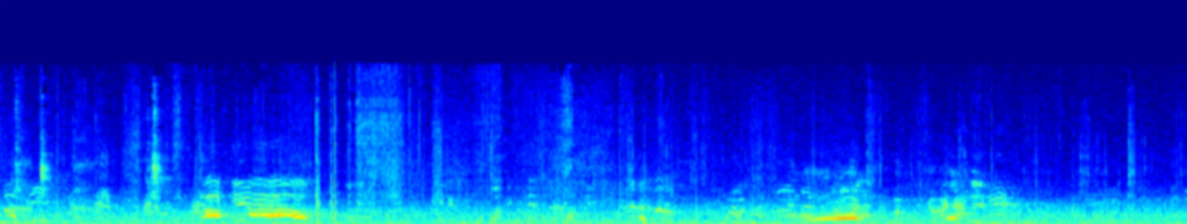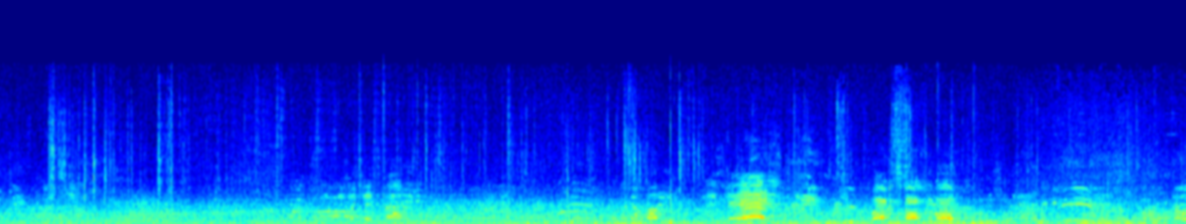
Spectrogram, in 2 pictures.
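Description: Players and coaches shouting and calling across a football pitch during play: short, scattered calls over a steady background hum, the loudest shouts about three seconds in, around ten seconds in, and again near the end.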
